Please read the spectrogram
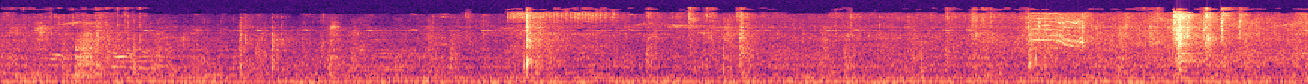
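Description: Outdoor street ambience recorded on the move: a steady low rumble with faint voices of passers-by, and a few sharp clicks, the loudest just before the end.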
